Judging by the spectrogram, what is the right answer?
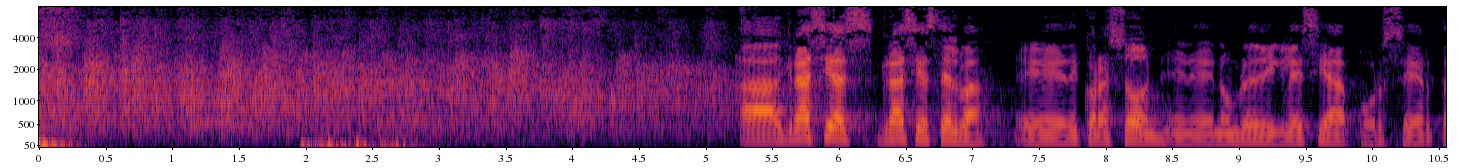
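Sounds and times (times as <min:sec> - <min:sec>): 
audience applause: 0:00.0 - 0:05.7
speech: 0:05.3 - 0:10.5.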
